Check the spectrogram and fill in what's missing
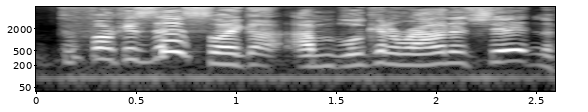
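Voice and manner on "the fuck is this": high alarmed question; a jumpy, baffled outburst; startled. Retold or imitated. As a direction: blurt it out, spooked and confused. Startled by scary radio commercial.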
